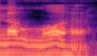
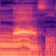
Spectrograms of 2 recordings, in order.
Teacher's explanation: Nun berharakat tasydid dinamakan dengan bacaan gunnah. Tahan dulu bunyi suara n ya sepanjang 2 harakat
